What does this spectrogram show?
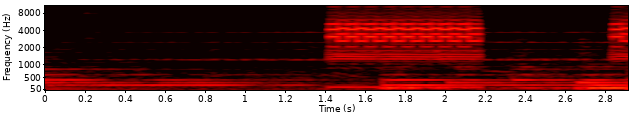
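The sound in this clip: A phone ringtone sounds as a loud, bright electronic warble lasting under a second, then starts again right at the end, over a low steady background tone.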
